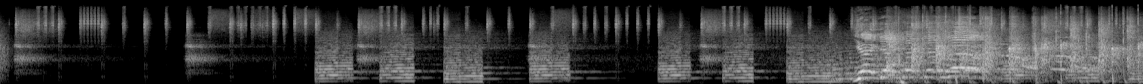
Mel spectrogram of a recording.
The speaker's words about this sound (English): Y'all clap it up for Jamal Crawford. Appreciate it.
